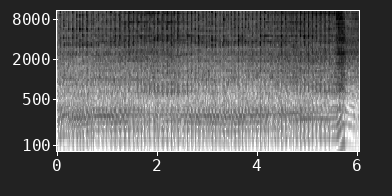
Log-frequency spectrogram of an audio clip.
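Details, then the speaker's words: Old Craftsman two-stroke chainsaw after long storage with a gunked carburetor, cold in a shop of high 50s to low 60s °F, mixture screws untouched; fast even burble at steady idle, no misses or surging, good compression. "it's idling well it's really cold in my shop right now I'm probably low 60s high 50s so it's it's going to take a little bit of time to warm it up but it's running fantastic I mean it appears to have excellent compression it's got a good throaty pop"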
